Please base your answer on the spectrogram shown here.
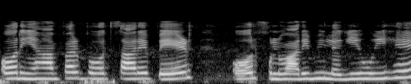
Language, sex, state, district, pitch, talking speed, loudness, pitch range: Hindi, female, Uttar Pradesh, Shamli, 260 Hz, 175 wpm, -14 LUFS, 255-270 Hz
